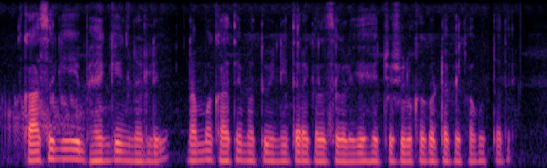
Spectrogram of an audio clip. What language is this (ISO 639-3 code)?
kan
